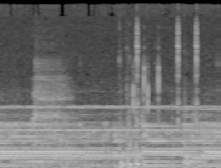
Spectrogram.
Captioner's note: annoyed sigh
